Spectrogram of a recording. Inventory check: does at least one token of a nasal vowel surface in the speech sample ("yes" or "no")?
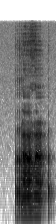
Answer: yes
